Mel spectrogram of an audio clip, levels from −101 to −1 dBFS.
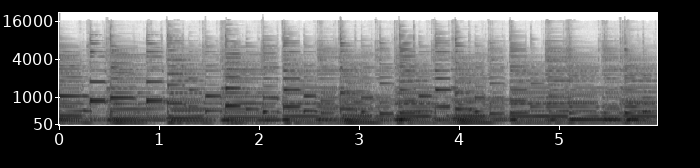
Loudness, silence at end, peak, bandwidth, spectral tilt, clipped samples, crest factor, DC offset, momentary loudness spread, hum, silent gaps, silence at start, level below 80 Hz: -20 LUFS; 0 s; -4 dBFS; 16 kHz; -6.5 dB/octave; under 0.1%; 14 dB; under 0.1%; 3 LU; none; none; 0 s; -54 dBFS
